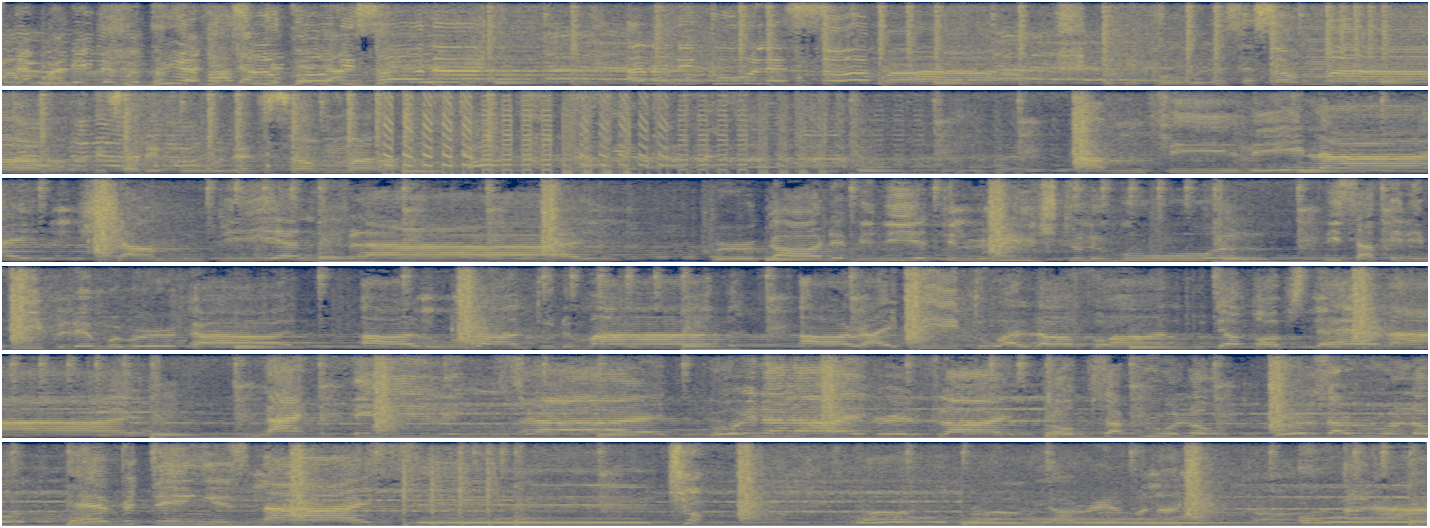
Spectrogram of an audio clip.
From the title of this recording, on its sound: LIVE AT ISLAND SATURDAYS ON OCTOBER 8TH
